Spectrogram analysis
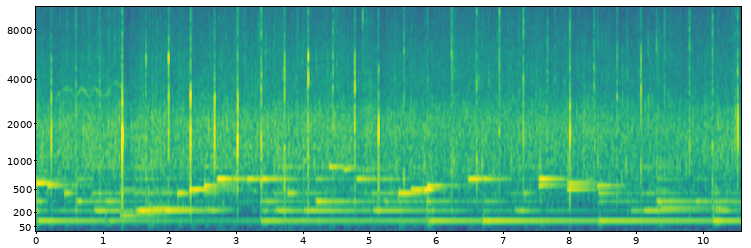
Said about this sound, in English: Now you better keep clapping because your hands have a lot of time to rest this afternoon.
